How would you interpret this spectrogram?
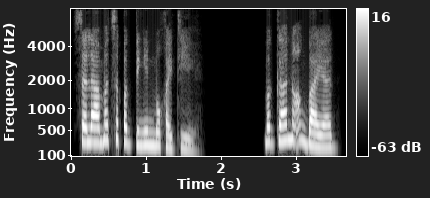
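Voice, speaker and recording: A woman's voice: fairly high pitch, animated, moderate pace, a little mellow, dry recording, studio quality, pitched above the performer's own voice, natural voice. A woman narrator voicing a weary, guarded single mother in a drama story, curt and insistent.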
